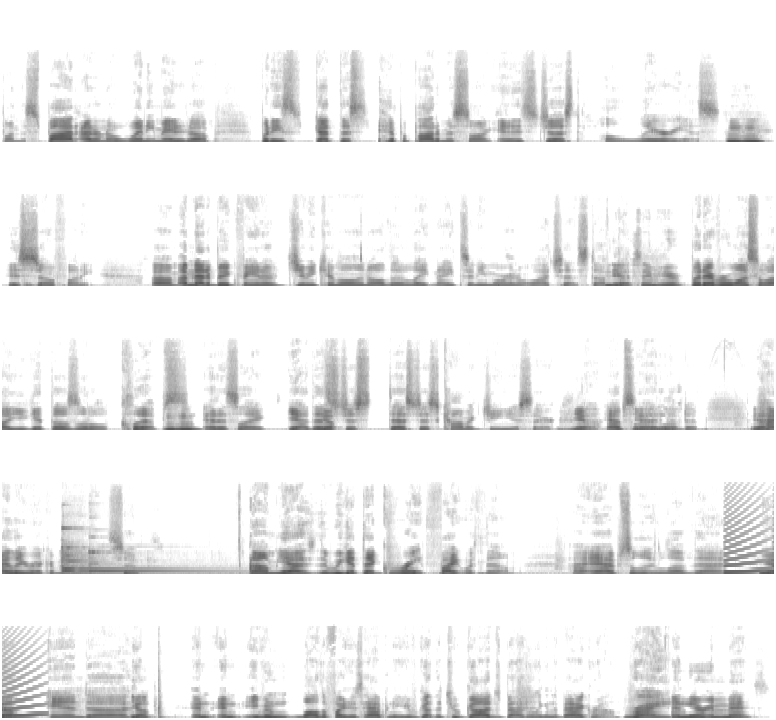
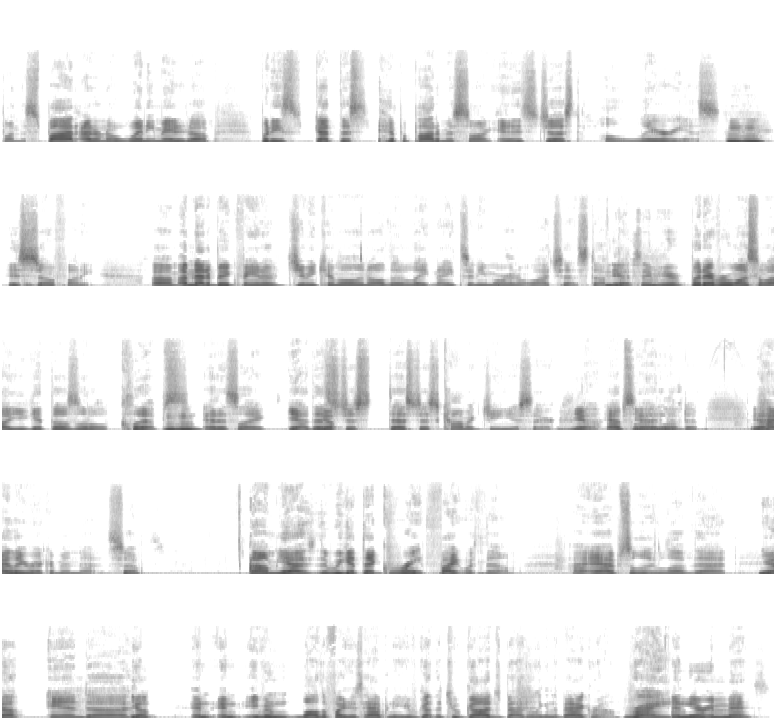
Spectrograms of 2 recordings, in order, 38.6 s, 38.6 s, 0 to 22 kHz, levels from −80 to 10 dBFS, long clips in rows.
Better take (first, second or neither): second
